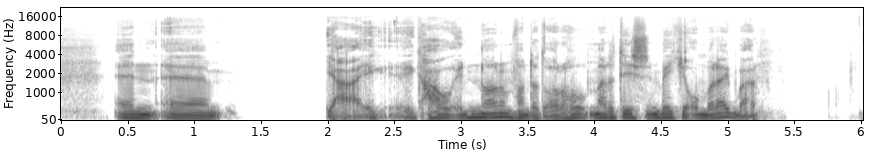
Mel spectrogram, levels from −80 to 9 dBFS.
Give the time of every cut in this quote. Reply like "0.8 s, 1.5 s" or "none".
none

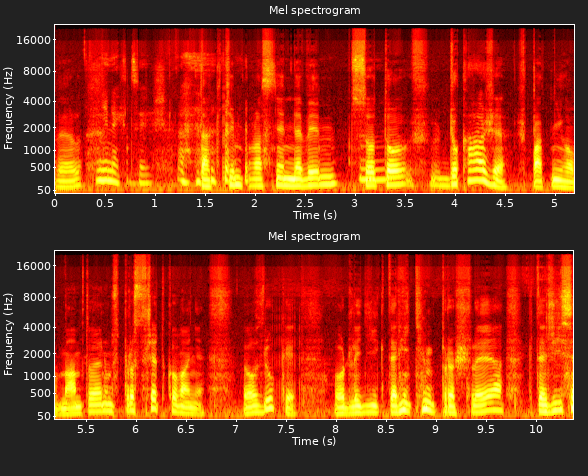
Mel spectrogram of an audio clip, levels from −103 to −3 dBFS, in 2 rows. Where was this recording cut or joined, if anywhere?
1.9 s, 7.3 s

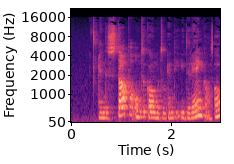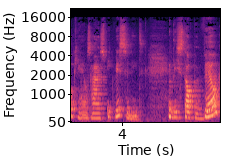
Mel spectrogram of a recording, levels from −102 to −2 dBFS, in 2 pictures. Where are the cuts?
1.9 s, 2.8 s, 3.7 s, 4.9 s

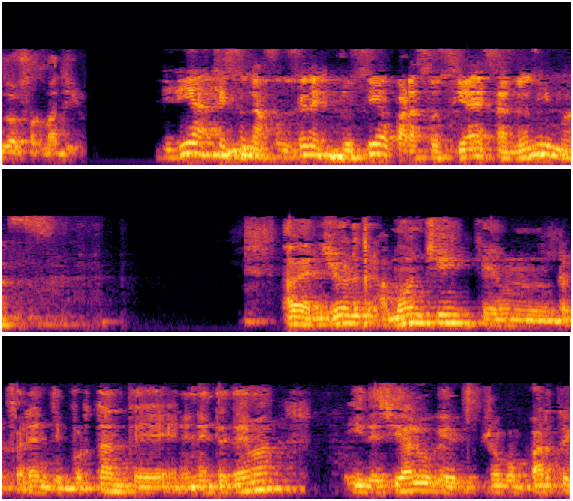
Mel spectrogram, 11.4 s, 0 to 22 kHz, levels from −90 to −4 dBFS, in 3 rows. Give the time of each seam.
6.3 s, 8.7 s

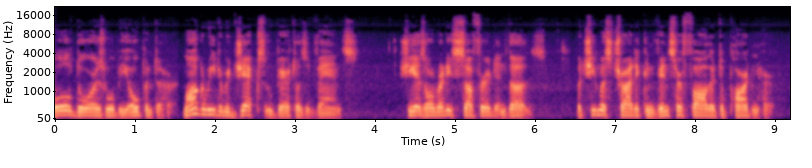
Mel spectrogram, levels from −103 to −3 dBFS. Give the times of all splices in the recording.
1.5 s, 5.6 s, 6.4 s

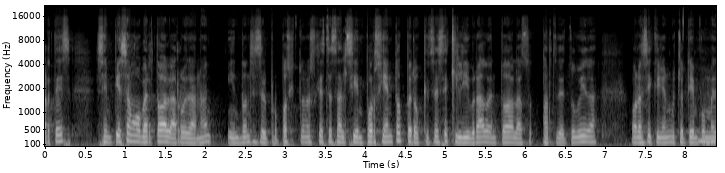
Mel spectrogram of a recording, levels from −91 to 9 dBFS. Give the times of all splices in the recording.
none

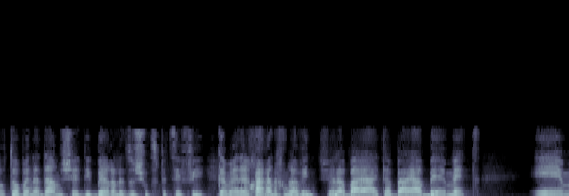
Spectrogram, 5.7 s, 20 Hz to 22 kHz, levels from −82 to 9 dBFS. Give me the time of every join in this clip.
1.5 s, 2.2 s, 2.5 s, 2.8 s, 3.2 s

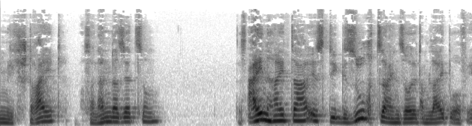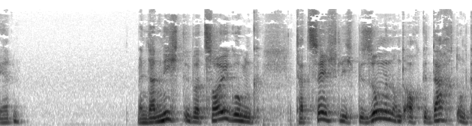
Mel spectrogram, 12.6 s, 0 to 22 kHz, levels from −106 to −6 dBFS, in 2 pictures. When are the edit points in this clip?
3.3 s, 5.6 s, 6.0 s, 8.7 s

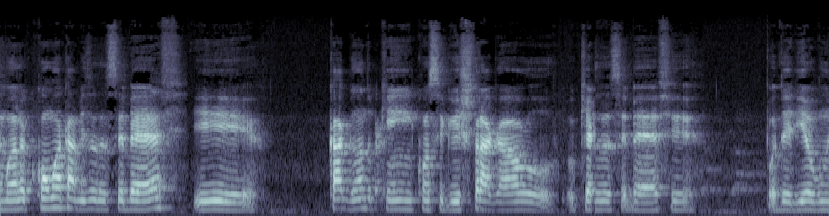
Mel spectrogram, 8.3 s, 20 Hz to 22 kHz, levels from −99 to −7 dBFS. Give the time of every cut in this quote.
1.9 s, 3.8 s, 5.6 s, 5.9 s

